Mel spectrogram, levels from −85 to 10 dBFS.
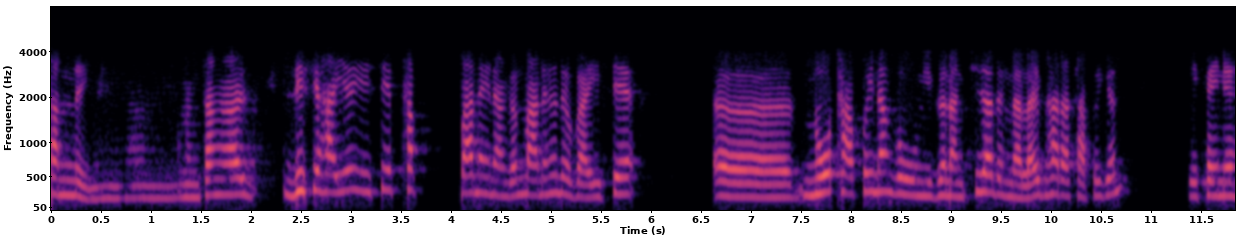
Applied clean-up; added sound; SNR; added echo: none; none; none; none.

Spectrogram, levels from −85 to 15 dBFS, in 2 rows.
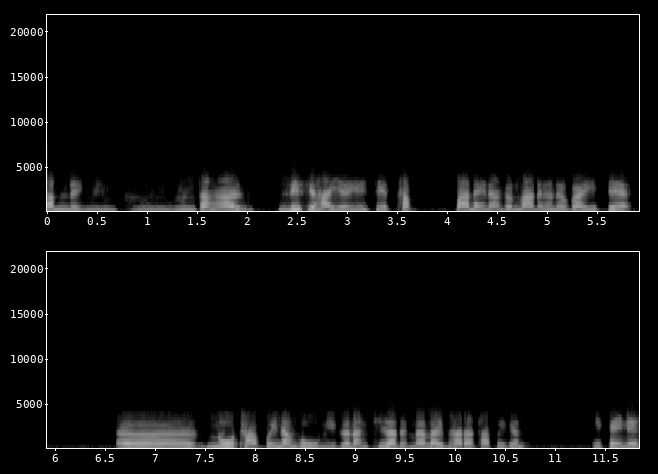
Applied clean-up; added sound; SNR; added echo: neural diffusion model UNIVERSE++.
